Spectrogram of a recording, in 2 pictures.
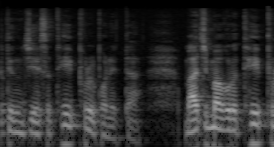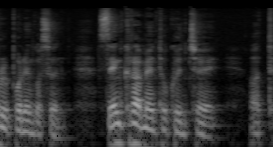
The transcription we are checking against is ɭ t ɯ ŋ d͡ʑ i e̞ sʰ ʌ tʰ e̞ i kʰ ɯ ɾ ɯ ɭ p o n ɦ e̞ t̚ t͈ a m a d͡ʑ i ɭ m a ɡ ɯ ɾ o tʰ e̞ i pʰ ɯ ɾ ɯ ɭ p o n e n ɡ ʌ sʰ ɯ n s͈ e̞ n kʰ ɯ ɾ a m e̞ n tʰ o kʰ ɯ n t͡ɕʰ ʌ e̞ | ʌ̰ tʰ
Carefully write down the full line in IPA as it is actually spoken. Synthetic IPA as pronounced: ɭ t ɯ ŋ d͡ʑ i e̞ sʰ ʌ tʰ e̞ i pʰ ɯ ɾ ɯ ɭ p o n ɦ e̞ t̚ t͈ a m a d͡ʑ i m a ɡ ɯ ɾ o tʰ e̞ i pʰ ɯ ɾ ɯ ɭ p o n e n ɡ ʌ sʰ ɯ n s͈ e̞ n kʰ ɯ ɾ a m e̞ n tʰ o k ɯ n t͡ɕʰ ʌ e̞ | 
